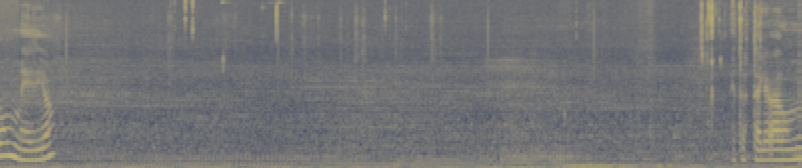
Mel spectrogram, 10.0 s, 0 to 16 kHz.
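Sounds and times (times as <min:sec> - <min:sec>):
low background rumble: 0:00.0 - 0:10.0.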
